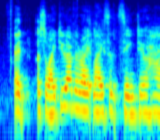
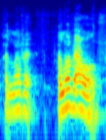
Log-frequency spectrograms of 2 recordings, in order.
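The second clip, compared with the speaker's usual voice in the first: ordinary delivery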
